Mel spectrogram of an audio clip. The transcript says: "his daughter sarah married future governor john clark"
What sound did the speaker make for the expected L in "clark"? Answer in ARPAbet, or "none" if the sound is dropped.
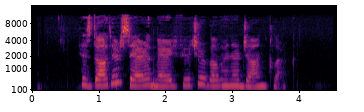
L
